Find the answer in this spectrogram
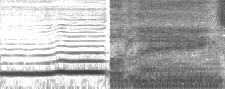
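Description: A cappella vocal harmony: a single voice holds one note that lifts slightly in pitch, then about a second in the full group comes back in with a sustained chord over a deep bass.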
